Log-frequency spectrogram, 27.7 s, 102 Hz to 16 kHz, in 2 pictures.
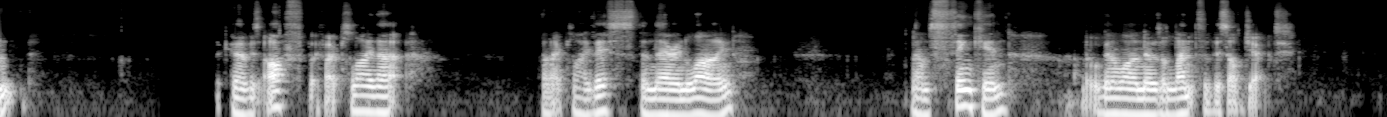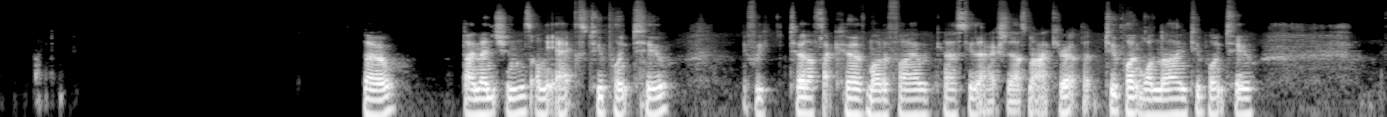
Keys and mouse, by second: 1.9 click, 2.6 middle click, 3.9 right click, 5.2 click, 6.6 click, 8.3 click, 8.9 middle click, 9.9 right click, 11.3 right click, 12.2 middle click, 13.3 n, 16.0 click, 21.5 click, 25.1 click.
